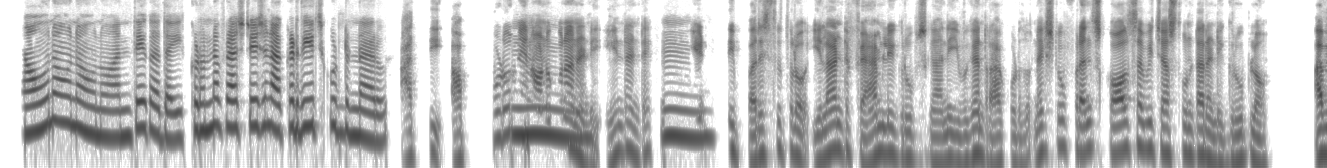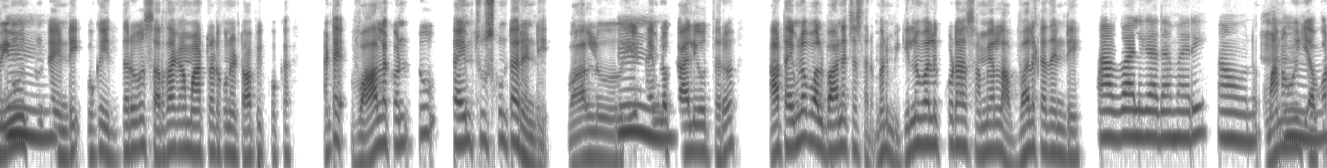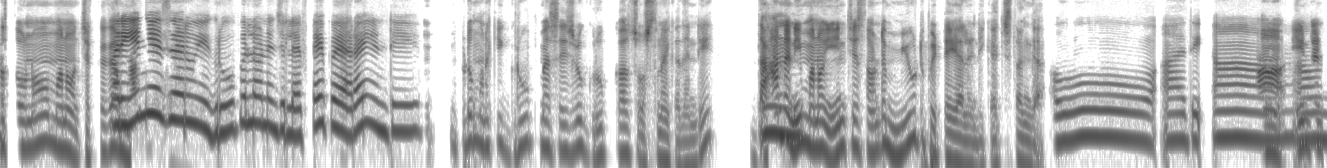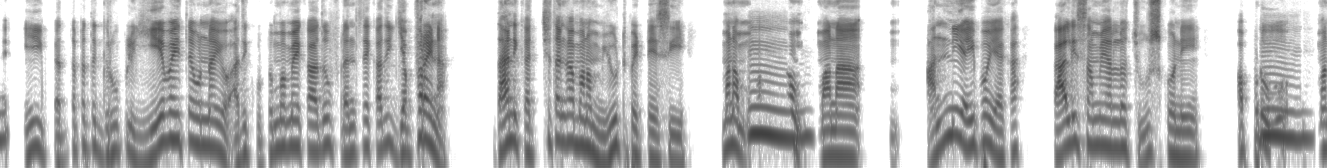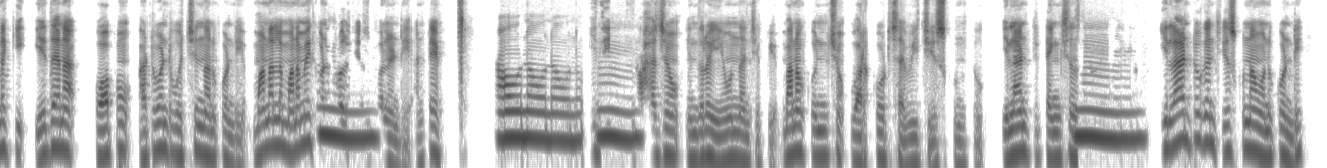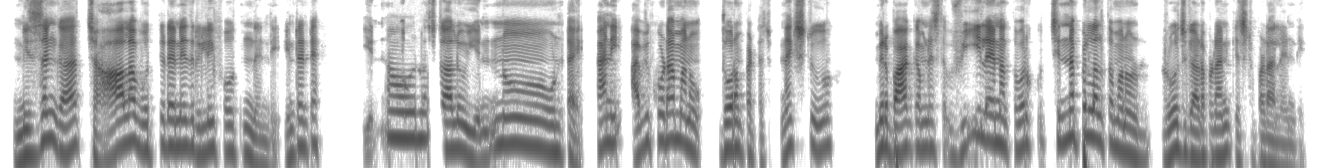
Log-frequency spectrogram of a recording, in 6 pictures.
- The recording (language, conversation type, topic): Telugu, podcast, స్మార్ట్‌ఫోన్‌లో మరియు సోషల్ మీడియాలో గడిపే సమయాన్ని నియంత్రించడానికి మీకు సరళమైన మార్గం ఏది?
- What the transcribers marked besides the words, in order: in English: "ఫ్రస్ట్రేషన్"; in English: "ఫ్యామిలీ గ్రూప్స్"; in English: "ఫ్రెండ్స్ కాల్స్"; in English: "గ్రూప్‌లో"; other background noise; in English: "టాపిక్"; in English: "లెఫ్ట్"; in English: "గ్రూప్"; in English: "గ్రూప్ కాల్స్"; in English: "మ్యూట్"; in English: "మ్యూట్"; in English: "కంట్రోల్"; lip smack; in English: "వర్క్అవుట్స్"; in English: "టెన్షన్స్"; in English: "రిలీఫ్"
